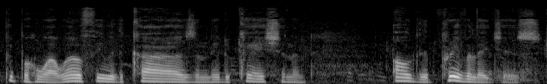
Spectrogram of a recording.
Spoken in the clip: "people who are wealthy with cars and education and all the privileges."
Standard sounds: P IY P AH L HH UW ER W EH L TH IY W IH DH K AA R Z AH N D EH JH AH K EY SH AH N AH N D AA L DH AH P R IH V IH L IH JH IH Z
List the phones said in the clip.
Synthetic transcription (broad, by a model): P IY P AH L HH UW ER W EH L TH IY W IH DH K AA R Z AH N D EH JH AH K EY SH AH N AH N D AA L DH AH P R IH V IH L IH JH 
